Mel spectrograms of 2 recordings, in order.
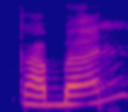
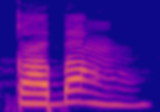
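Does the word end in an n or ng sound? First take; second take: n; ng. First: The word ends with a plain n sound. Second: The word ends with an ng sound.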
